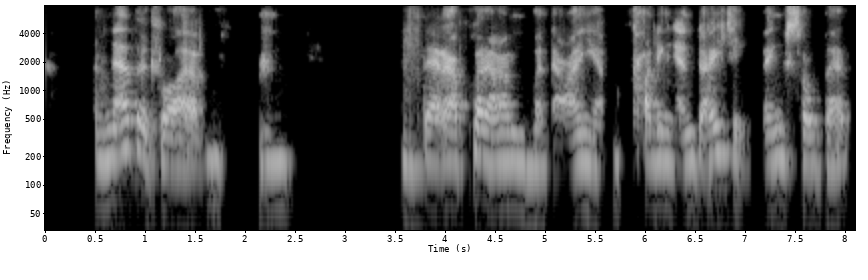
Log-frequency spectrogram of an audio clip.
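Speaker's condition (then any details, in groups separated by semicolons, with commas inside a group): Ataxia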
